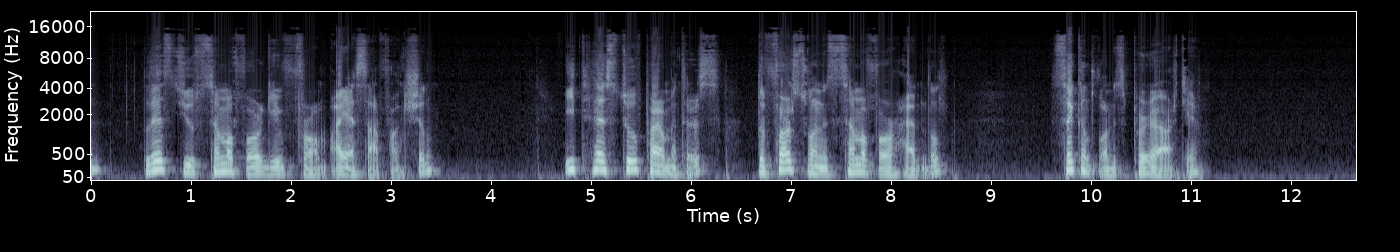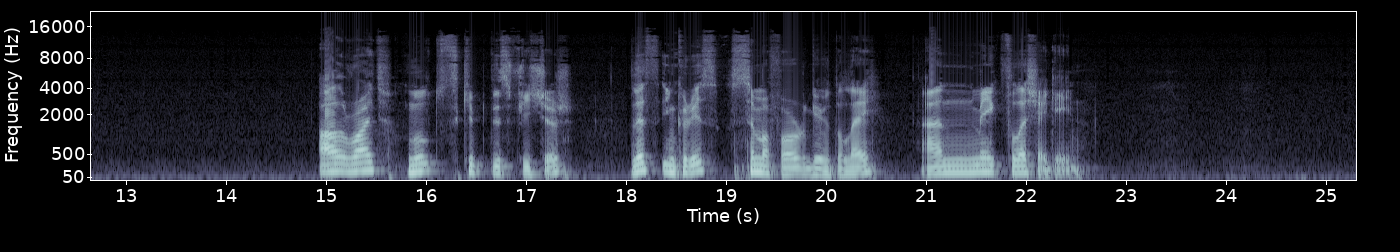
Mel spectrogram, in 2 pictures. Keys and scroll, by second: 0.0-0.7 typing, 6.8-14.1 typing, 14.6 ctrl+alt+0, 15.3 Left, 15.5 Return, 19.3 5, 19.5 ctrl+s, 21.3 Up, 21.6 Return.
